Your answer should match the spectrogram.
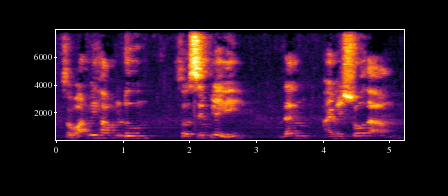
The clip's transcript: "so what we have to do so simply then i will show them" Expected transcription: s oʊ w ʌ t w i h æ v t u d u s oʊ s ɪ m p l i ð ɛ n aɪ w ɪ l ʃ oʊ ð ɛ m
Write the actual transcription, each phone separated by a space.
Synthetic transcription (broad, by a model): s oʊ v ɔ t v i h æ v t u d u s oʊ s ɪ m p l i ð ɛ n aɪ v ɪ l ʃ oʊ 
